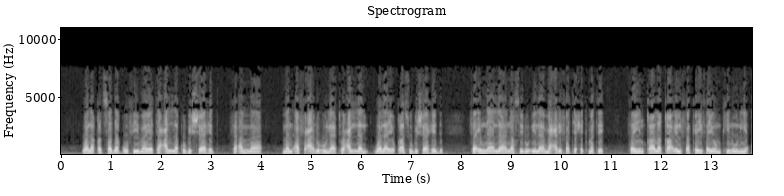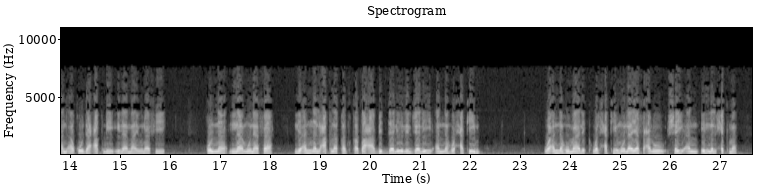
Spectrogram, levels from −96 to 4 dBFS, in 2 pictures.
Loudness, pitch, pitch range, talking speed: -18 LUFS, 135 Hz, 120-160 Hz, 105 wpm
